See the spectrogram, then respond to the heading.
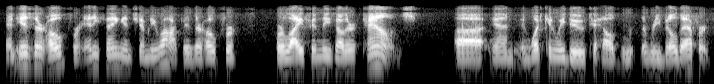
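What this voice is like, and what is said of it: Frustrated tone of voice. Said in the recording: “I guess I'm frustrated, guys, and you can hear it in my voice”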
